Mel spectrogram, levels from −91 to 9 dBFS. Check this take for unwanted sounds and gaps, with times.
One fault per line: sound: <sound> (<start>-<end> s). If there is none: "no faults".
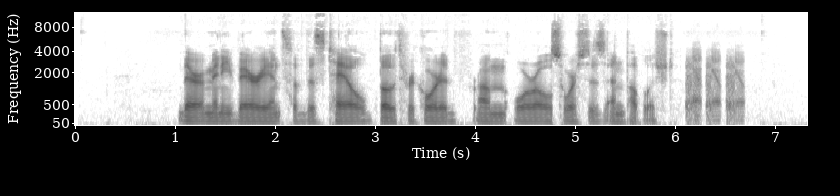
sound: laugh (6.1-6.7 s)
